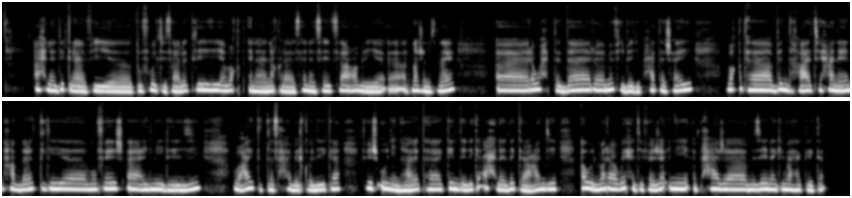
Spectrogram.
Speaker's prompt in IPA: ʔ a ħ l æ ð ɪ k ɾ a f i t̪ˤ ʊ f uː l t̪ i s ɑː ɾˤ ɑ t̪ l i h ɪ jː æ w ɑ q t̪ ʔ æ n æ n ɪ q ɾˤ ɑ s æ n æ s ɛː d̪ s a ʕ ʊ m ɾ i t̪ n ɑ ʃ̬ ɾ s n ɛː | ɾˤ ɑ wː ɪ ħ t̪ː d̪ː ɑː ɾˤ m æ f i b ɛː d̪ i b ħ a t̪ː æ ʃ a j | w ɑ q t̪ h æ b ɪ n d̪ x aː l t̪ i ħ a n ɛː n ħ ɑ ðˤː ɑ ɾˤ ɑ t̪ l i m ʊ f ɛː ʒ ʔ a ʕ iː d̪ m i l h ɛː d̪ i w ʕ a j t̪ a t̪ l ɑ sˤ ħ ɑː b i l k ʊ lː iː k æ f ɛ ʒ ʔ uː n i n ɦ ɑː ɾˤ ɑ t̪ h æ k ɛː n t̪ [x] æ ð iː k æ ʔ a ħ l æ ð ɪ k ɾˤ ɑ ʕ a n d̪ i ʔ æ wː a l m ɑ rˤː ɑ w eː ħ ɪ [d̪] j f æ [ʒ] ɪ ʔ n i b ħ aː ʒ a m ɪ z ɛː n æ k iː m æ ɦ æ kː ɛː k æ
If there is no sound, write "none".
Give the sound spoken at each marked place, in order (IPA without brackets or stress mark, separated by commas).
h, d̪, ʒ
